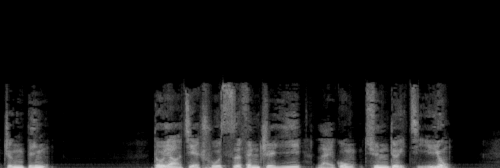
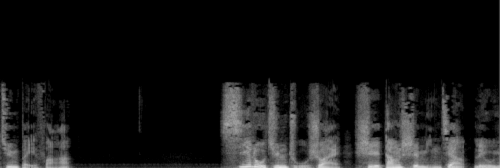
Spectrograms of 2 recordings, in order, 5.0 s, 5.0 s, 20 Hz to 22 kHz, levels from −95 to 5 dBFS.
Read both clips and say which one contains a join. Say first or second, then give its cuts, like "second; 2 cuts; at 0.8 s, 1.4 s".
first; 1 cut; at 1.5 s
